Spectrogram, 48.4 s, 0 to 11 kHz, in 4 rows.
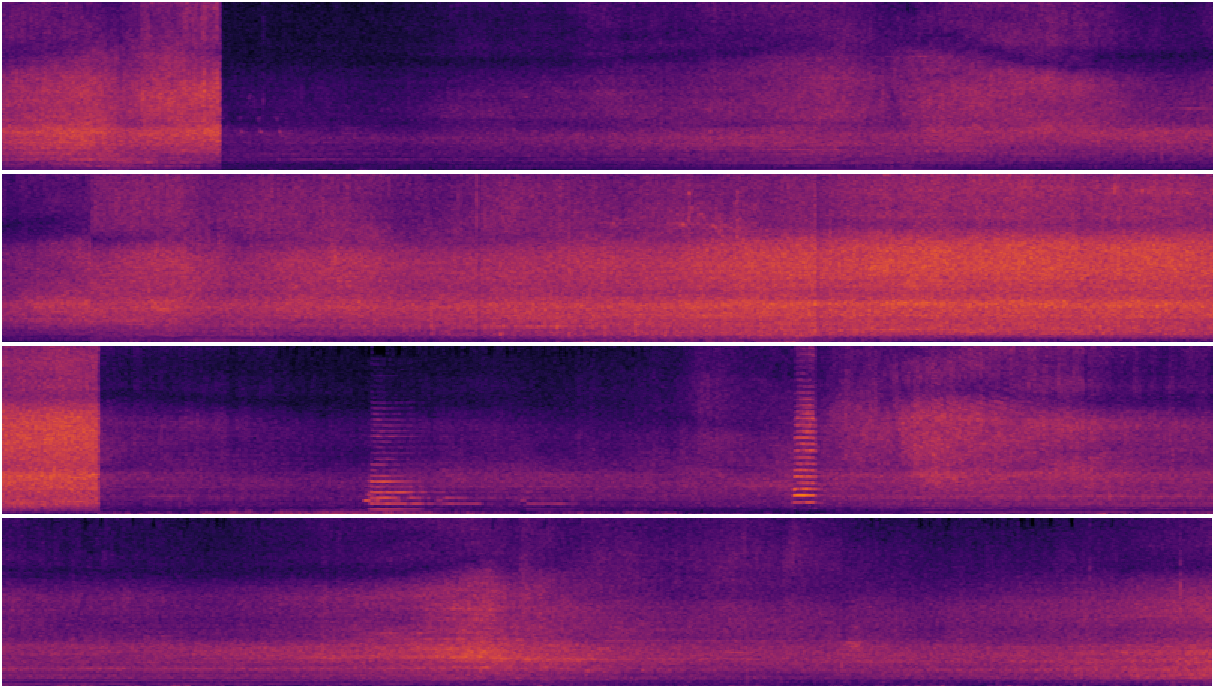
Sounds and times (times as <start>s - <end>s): Railroad car, train wagon: 0.0s - 48.4s
Train: 0.0s - 48.4s.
